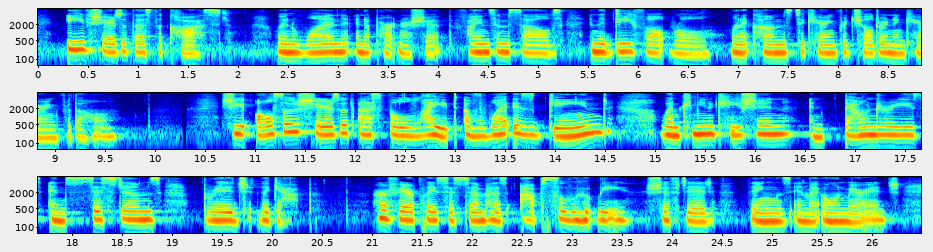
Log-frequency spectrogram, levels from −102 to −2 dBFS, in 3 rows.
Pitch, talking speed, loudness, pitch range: 190 Hz, 140 wpm, -28 LUFS, 180-215 Hz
